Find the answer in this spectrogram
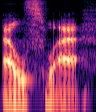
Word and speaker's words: Elsweyr: of expansion for their Elder Scrolls Online called Elsewhere. Now, it's always fascinated me how shit that is that the Elder Scrolls has a continent just called Elsewhere.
